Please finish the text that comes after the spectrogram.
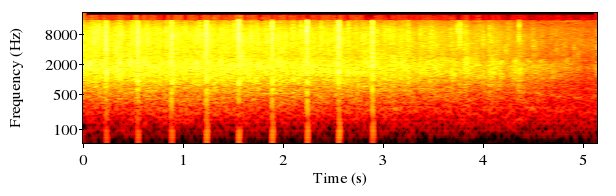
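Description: An audience at a high school graduation ceremony applauds in a dense, steady wash of clapping, with a few sharper claps standing out, fading slightly toward the end.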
